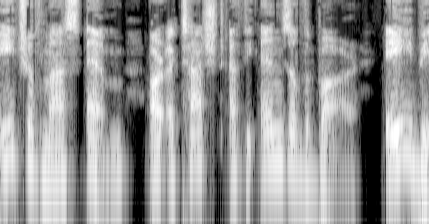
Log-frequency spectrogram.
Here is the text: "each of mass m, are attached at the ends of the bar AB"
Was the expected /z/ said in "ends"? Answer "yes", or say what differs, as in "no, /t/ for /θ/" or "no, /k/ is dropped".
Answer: yes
